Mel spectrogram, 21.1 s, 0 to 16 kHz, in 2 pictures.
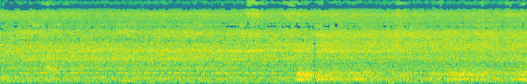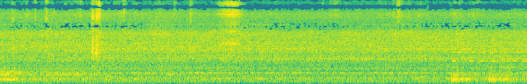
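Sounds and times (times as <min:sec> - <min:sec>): low droning hum: 0:00.0 - 0:21.0.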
